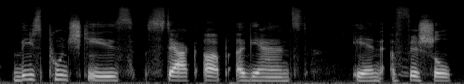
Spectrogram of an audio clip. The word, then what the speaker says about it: Pączki: perfect Polish doughnut or punch key as it is pronounced by people in Poland it's going to say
